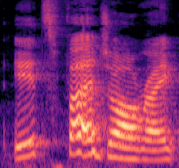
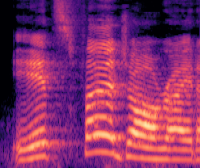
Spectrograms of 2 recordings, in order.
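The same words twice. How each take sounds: First: Put-on a toddler parroting his brother; toddler echo. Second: Said in the usual way. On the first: A narrator's reading. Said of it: "my brother repeated".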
